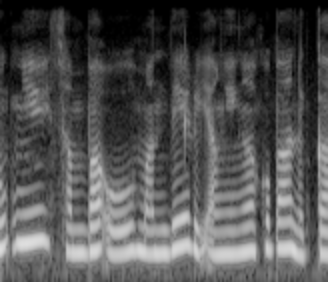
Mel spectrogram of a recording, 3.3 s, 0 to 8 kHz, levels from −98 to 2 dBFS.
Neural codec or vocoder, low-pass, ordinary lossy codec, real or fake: none; 7.2 kHz; none; real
